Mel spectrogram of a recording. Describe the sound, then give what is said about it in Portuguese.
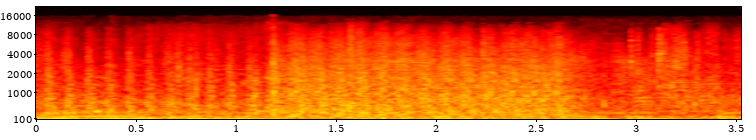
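Gunfire in a video game, part of a chase involving a boat, rings out as a loud, dense, continuous barrage of rapid shots that keeps going for the whole clip with hardly a pause. “Belo tiro no chão, parça.”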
